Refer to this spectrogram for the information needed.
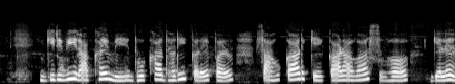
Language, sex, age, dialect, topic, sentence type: Maithili, female, 36-40, Southern/Standard, banking, statement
